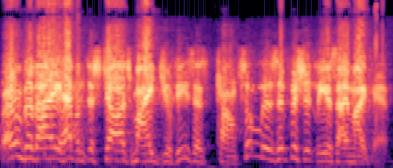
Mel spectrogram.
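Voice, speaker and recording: A prim, formal defense attorney, somewhat high-pitched with a crisp, forceful edge. He sounds stiff and defensive in classic radio drama style. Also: expressive, fairly quick, full character voice, rough recording.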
